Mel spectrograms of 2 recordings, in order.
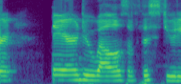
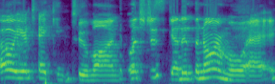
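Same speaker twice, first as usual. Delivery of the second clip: playful, needling teasing tone, in character; 3 semitones higher than usual. Voicing a character teasing another for taking too long: teasing in character. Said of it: "they start almost pointedly, like, punching in numbers, like, to fuck with Gil".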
